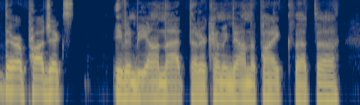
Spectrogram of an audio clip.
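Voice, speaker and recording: Recorded with a dry, close sound and no echo, a man with a plain, everyday voice and an American accent speaks at a fairly slow pace in a medium pitch. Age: 50s. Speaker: business owner. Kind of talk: casual chat.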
